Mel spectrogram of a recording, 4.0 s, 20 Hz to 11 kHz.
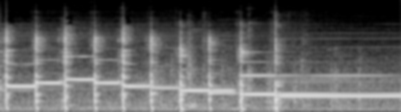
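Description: Electric guitar playing a B minor scale in natural harmonics over the 3rd, 4th and 5th frets, one picked note at a time. The notes climb to a top note, step back down, and the last note rings on for over a second.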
